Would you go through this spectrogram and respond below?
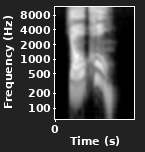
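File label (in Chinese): "遥控", Chinese; HSK6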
